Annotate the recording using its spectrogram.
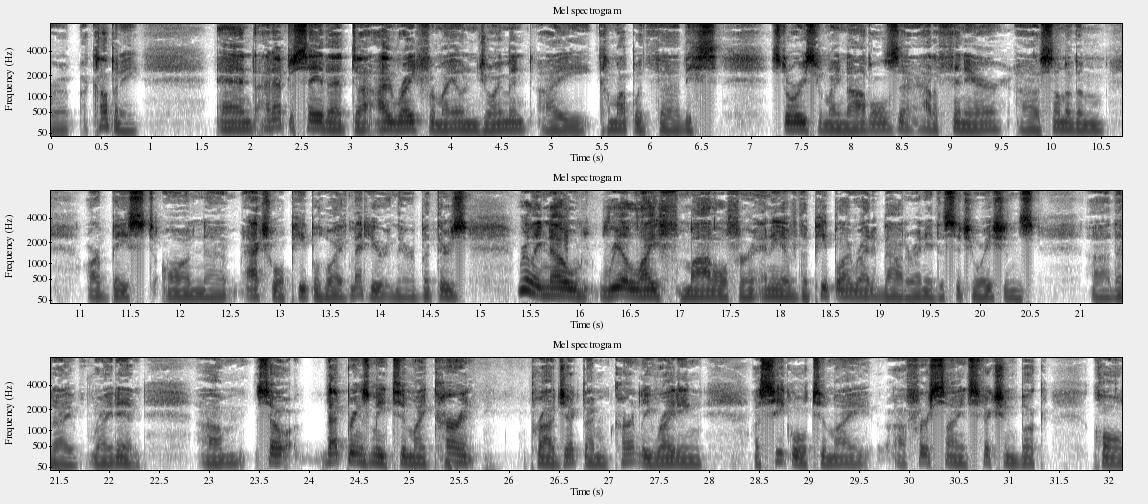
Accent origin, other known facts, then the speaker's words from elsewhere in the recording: Philadelphia, Pennsylvania, United States; my hometown of Philadelphia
